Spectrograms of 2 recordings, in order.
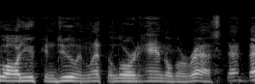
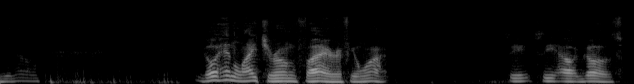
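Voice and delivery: soft dry voice of God; 8 dB quieter than usual. Retold or imitated. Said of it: "And the Lord said".

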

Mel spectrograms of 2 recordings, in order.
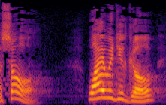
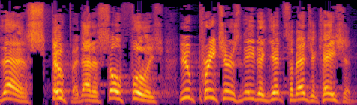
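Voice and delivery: loud, raised, scolding outburst; mad yelling; 5 semitones higher, 8 dB louder than usual. Retold or imitated. Mad mother scolding the preacher, angry yell. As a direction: tell him off at full voice. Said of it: "She's so mad".

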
